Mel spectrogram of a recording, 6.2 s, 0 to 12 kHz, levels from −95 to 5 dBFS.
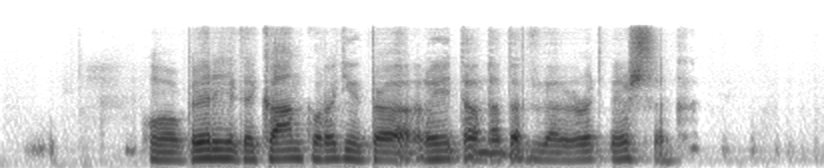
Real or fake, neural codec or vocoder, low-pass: fake; codec, 16 kHz, 0.5 kbps, FunCodec, trained on Chinese and English, 25 frames a second; 7.2 kHz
